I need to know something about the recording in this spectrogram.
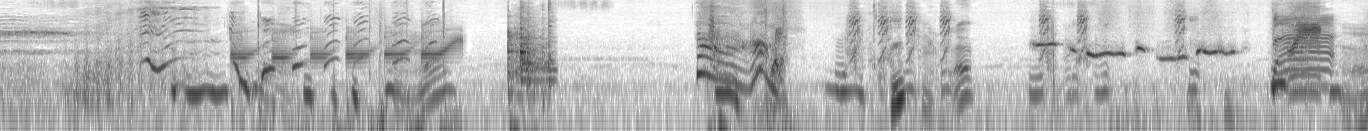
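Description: Cartoon animal characters babble and chatter in high, squeaky voices.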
